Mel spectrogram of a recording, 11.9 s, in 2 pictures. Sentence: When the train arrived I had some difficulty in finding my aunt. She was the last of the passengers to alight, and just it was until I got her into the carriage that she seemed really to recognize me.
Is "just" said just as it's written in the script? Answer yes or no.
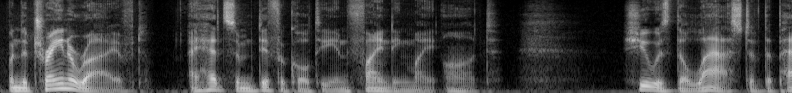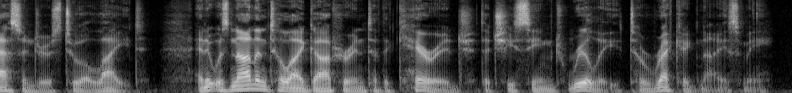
no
